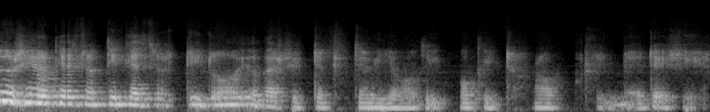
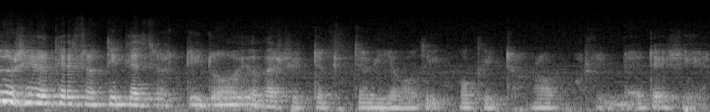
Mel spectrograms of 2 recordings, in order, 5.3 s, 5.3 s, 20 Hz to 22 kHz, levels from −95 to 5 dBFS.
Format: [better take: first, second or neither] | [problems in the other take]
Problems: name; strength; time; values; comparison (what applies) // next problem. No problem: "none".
second | noise reduction (neural mask model RNNoise)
